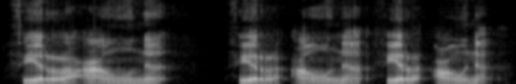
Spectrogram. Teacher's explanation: Ketika kita membaca huruf ro-nya itu dibaca tipis. Enggak dibaca tebal, baca tipis.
